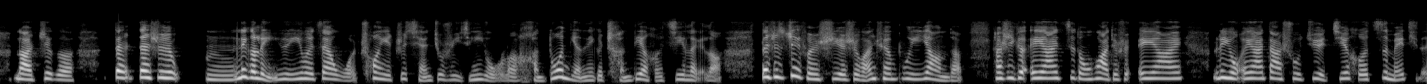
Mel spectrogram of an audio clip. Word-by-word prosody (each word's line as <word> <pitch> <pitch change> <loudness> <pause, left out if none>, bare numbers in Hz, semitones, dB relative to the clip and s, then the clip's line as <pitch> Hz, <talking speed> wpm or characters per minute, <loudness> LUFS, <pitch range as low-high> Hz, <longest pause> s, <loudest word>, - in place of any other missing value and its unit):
那 240 -4 +6
这 260 +3 -4
个 205 -3 -1 0.4
但 305 -2 +6
但 320 -1 +9
是， 295 -3 +3 0.2
嗯， 210 -2 -4
那 345 - +8
个 295 -3 +8
领 245 -2 +1
域， 245 0 -2
因 255 +3 0
为 260 - +2
在 255 0 +1
我 180 -7 -6
创 285 -3 -2
业 220 - -3
之 255 +4 -9
前 185 -6 -8
就 230 +2 -7
是 210 0 -11
已 185 - -12
经 215 +7 -5
有 160 -9 -7
了 175 - -7
很 165 -1 -8
多 330 +4 +4
年 190 - -1
的 185 - -6
一 - - -7
个 205 +1 -7
沉 170 -2 -6
淀 235 -2 -1
和 175 0 -12
积 230 +6 -6
累 205 -2 -6
了。 - - -7 0.4
但 345 -1 +7
是 335 -2 +3
这 370 +3 +3
份 255 -5 0
事 255 +3 -4
业 240 -2 +1
是 230 +1 -2
完 240 +7 0
全 255 -3 -2
不 265 +1 -5
一 240 -1 -3
样 235 -9 0
的， 175 0 -7 0.3
它 280 - +3
是 290 - -1
一 290 - +2
个 290 - +4
AI 285 +1 +4
自 285 +2 -8
动 250 -2 -2
化， 255 -4 +2
就 235 - -5
是 240 0 -7
AI 275 +1 +1 0.3
利 310 +1 +3
用 270 -4 +4
AI 275 0 +1
大 270 -2 +1
数 250 0 -7
据 235 -2 -4
结 270 +7 -4
合 230 -1 -3
自 260 +5 -4
媒 225 0 -2
体 260 - -17
的 275 - -13
250 Hz, 320 characters per minute, -21 LUFS, 220-280 Hz, 0.4 s, 但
